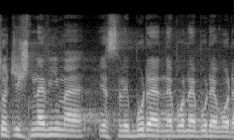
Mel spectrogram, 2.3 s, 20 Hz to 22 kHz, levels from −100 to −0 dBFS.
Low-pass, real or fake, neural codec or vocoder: 14.4 kHz; real; none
